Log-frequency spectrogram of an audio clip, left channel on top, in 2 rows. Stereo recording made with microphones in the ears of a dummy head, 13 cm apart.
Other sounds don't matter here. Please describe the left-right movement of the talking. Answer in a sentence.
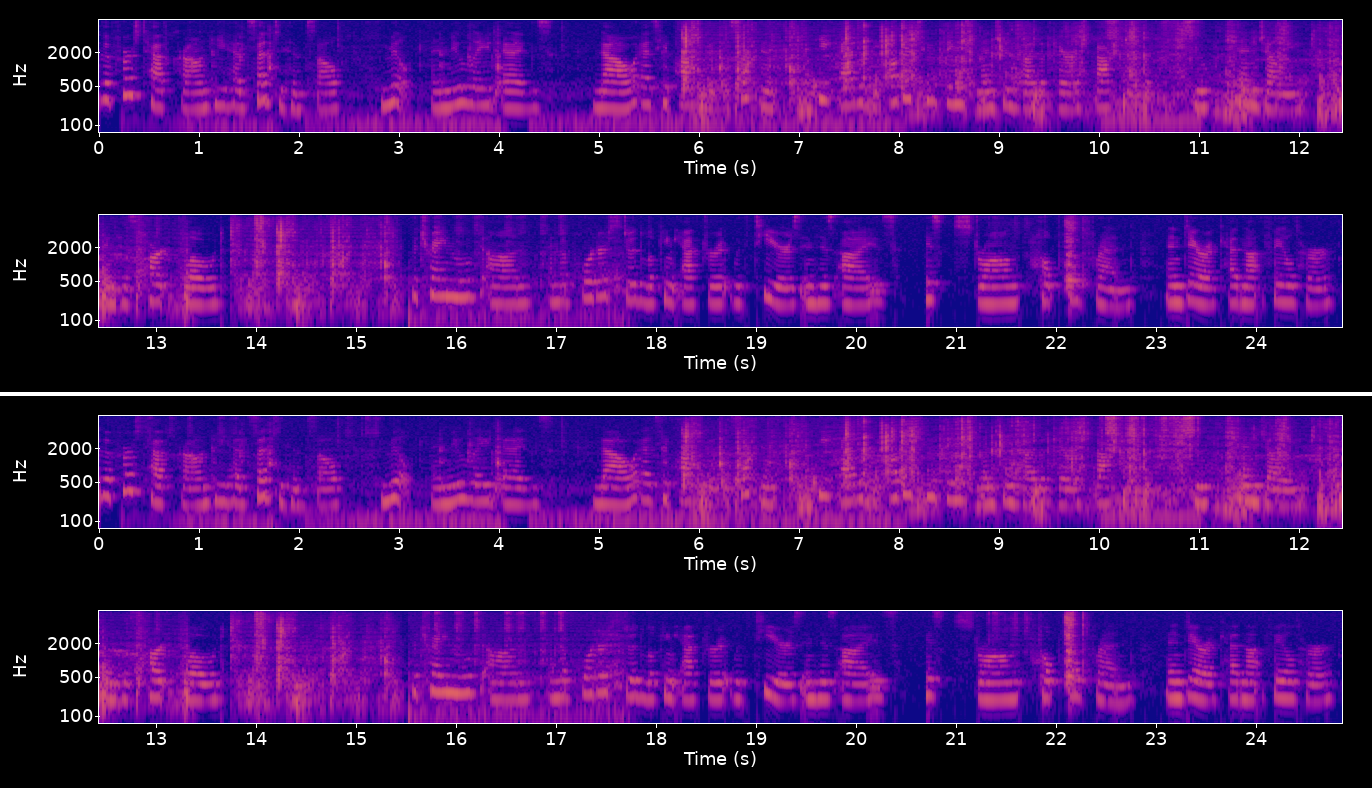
In this clip you hear the talking stay in one place.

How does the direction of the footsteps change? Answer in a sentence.
In this clip you hear the footsteps move from left to right and back again.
